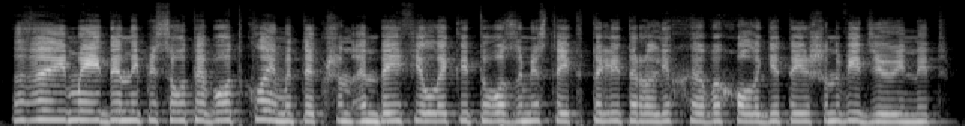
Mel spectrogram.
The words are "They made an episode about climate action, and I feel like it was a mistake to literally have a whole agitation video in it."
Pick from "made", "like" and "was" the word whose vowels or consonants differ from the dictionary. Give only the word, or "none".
none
